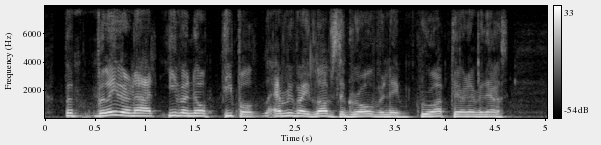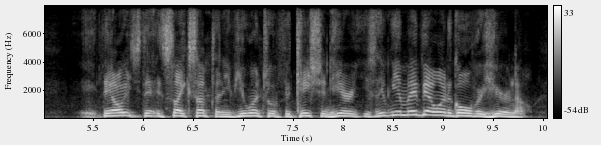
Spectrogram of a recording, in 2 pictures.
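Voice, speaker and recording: A man talks at a very fast pace, his tone dark and mellow. His voice is somewhat breathy, with ordinary pitch variation. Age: 80s+. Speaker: drag racer and event organizer. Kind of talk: casual chat.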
